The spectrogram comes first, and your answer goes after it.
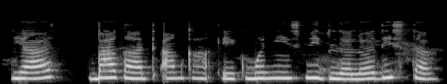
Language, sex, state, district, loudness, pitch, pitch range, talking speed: Konkani, female, Goa, North and South Goa, -14 LUFS, 280 Hz, 265-300 Hz, 95 wpm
